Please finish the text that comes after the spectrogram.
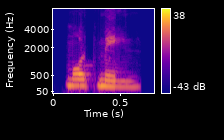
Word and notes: mortmain: Indian

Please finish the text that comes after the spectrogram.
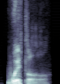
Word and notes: whittle: British English

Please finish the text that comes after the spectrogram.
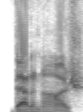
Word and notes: badinage: American English

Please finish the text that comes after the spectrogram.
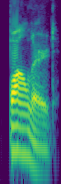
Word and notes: bollard: American English

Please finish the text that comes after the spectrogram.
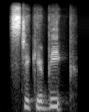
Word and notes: stickybeak: Indian

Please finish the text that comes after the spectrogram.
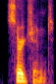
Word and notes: serjeant: American English

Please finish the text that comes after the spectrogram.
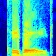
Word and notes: kobold: American English

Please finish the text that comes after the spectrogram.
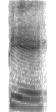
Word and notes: PA: Indian

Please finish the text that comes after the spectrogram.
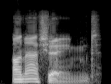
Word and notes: unashamed: British English

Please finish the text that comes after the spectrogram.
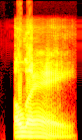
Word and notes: allay: American English

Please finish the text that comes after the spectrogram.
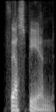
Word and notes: Thespian: American English

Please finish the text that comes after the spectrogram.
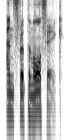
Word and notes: anthropomorphic: British English

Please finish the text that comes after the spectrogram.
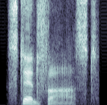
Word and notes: steadfast: British English

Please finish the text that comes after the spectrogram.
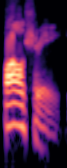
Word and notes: Bolshie: American English

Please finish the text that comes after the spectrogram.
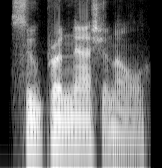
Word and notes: Supranational: British English

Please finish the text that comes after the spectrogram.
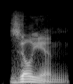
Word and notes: zillion: American English

